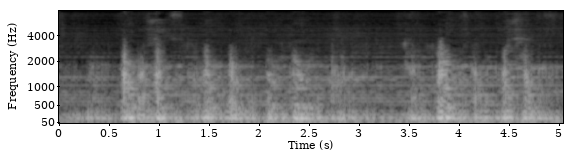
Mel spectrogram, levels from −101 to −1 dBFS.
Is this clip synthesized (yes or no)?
yes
